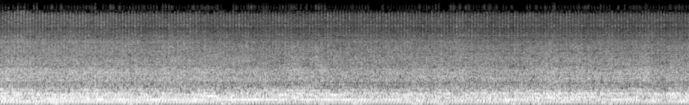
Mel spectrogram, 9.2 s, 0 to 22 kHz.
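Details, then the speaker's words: Newly swapped Predator 212 engine on a 40-year-old Bolens snowblower, first run after the swap with new pulleys: strong, even drone at constant speed, no misses, knocks or surging, running great; something is slipping in the drive underneath, and the owner plans a new belt. "oh Run's great but I got something going going on with the drive in the back"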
